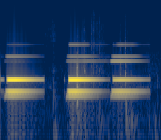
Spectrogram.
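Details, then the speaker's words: MG ZS EV before comfort update: steady repeating two-tone bong about once a second, constant reminder to take the key after the driver gets out. "off by pressing pressing disable and so yes it constantly bombs if you get out and leave your key in the car"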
